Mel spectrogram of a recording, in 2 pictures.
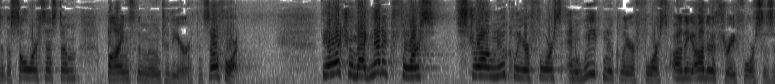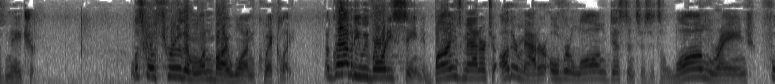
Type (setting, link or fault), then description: setting, large echoing room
